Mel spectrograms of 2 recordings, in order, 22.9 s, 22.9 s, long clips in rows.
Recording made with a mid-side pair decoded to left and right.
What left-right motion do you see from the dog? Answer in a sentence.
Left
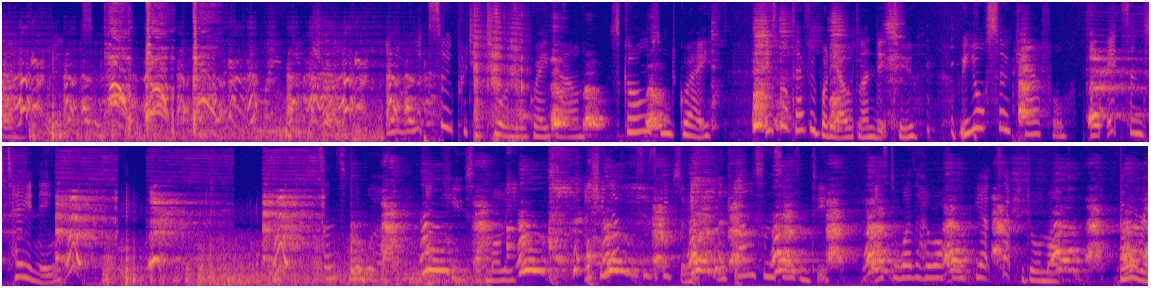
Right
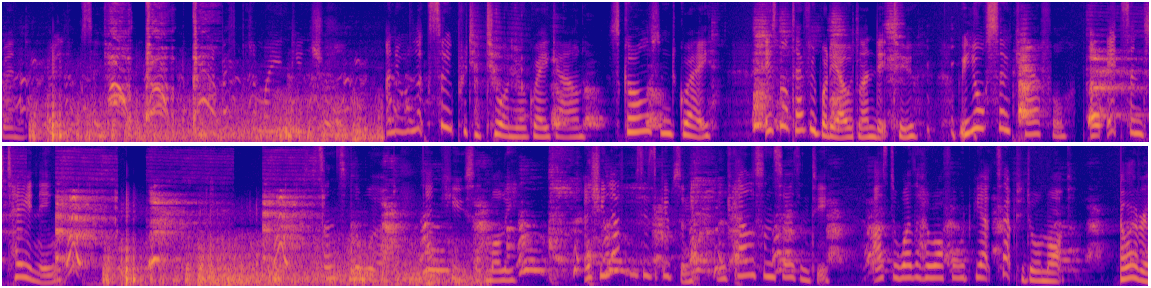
In this clip you hear the dog move from left to right and back again.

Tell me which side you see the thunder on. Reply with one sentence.
In this clip you hear the thunder on the right.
